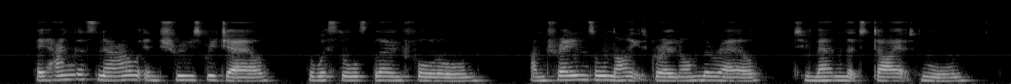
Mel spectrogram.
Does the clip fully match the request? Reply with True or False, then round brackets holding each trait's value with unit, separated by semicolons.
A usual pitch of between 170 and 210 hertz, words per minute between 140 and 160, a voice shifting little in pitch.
True (185 Hz; 150 wpm; 1.9 semitones)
